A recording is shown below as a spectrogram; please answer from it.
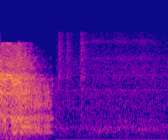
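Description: A horse whinnying, its wavering call fading out about half a second in. Near silence follows.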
